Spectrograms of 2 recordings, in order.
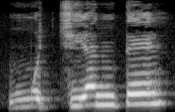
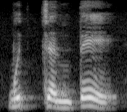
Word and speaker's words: मुच्यन्ते: शिनस संतो, यज्ञशिष्टाशिनः संतो मुच्यन्ते, मुच आधा च उसको य, मुच्य मुच्य मुच्यन्ते मुच्यन्ते, फिर क्या नहीं बोलना, मुच्चन्ते मुच्चन्ते, इसमें डबल च आ जाता है, मुच्च, इसलिए मुच्चन्ते नहीं बोलना, यह गलत उच्चारण, आधा च और उसको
